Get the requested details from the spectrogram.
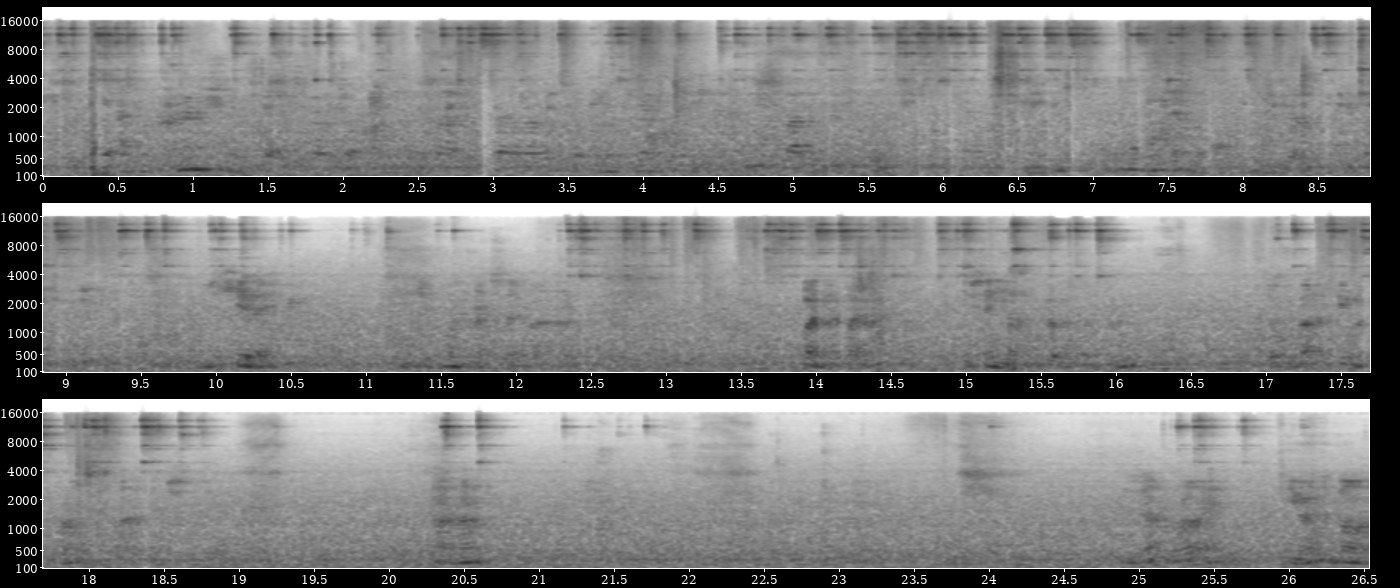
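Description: A dog chews and nudges a rubber toy.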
